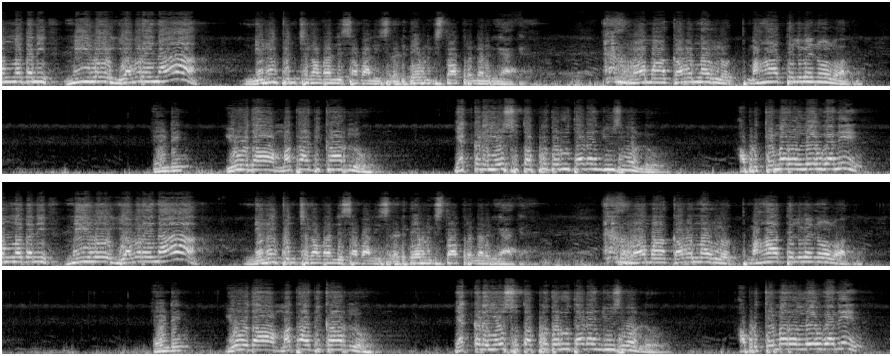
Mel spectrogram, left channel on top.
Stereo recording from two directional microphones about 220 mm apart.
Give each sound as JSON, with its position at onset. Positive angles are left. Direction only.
{"t": 0.0, "sound": "speech", "side_deg": 50}
{"t": 10.3, "sound": "a man's voice", "side_deg": 50}
{"t": 13.4, "sound": "speech", "side_deg": 50}
{"t": 16.2, "sound": "speech", "side_deg": 50}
